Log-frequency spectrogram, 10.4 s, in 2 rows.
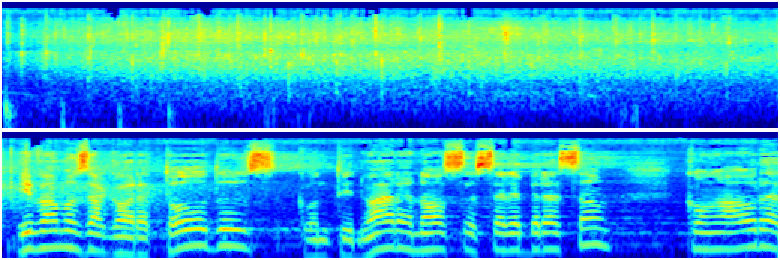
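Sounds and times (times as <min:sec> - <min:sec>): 
applause for the catechists at a church celebration: 0:00.0 - 0:06.8
speech: 0:05.3 - 0:10.3.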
